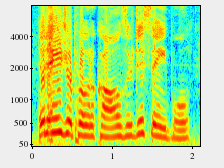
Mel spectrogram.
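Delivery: ordinary talk, nothing marked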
